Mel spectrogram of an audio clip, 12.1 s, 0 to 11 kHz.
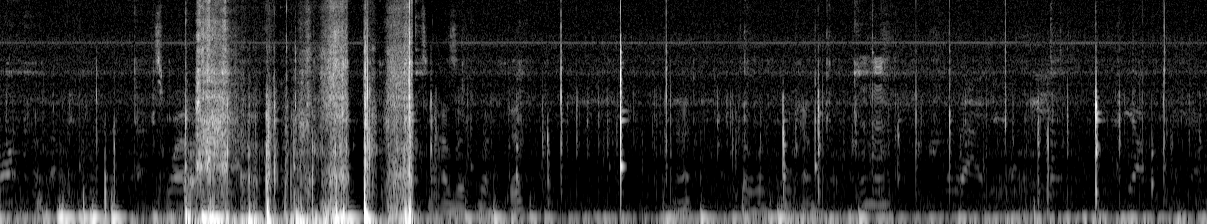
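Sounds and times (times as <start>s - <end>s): wind rumble on microphone: 0.0s - 6.0s.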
